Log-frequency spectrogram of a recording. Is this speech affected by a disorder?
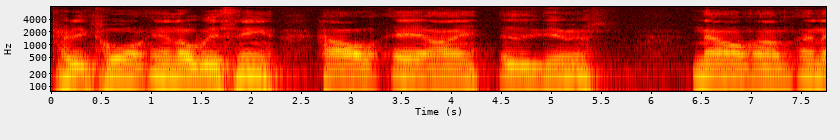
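Yes: ALS.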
